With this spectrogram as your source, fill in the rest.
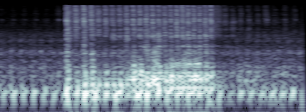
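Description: A buggy engine on wood wheels runs with a steady, pulsing mid-pitched chug, and a louder, rougher mechanical burst for about a second as it shifts into four-wheel drive, then settles back to the running rhythm.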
